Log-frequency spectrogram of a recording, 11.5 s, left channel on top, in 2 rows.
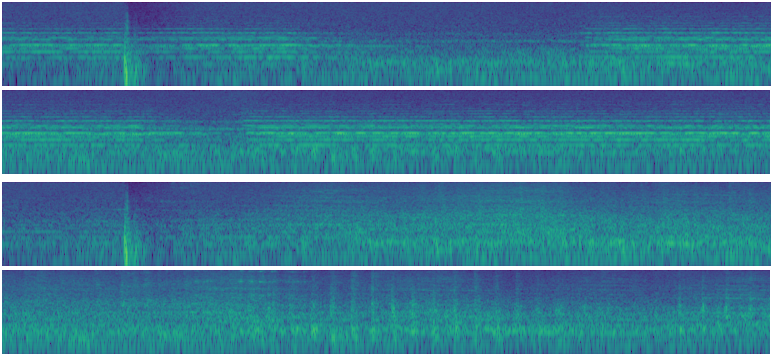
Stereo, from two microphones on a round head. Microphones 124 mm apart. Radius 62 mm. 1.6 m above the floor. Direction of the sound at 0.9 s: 5° right (ahead or behind).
